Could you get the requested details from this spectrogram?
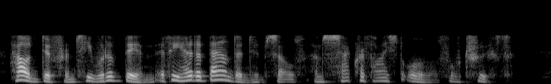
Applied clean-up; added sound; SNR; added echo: none; none; none; none.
